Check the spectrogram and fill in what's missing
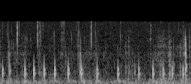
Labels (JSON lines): {"label": "biophony, knock croak", "recorder": "SoundTrap 300"}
